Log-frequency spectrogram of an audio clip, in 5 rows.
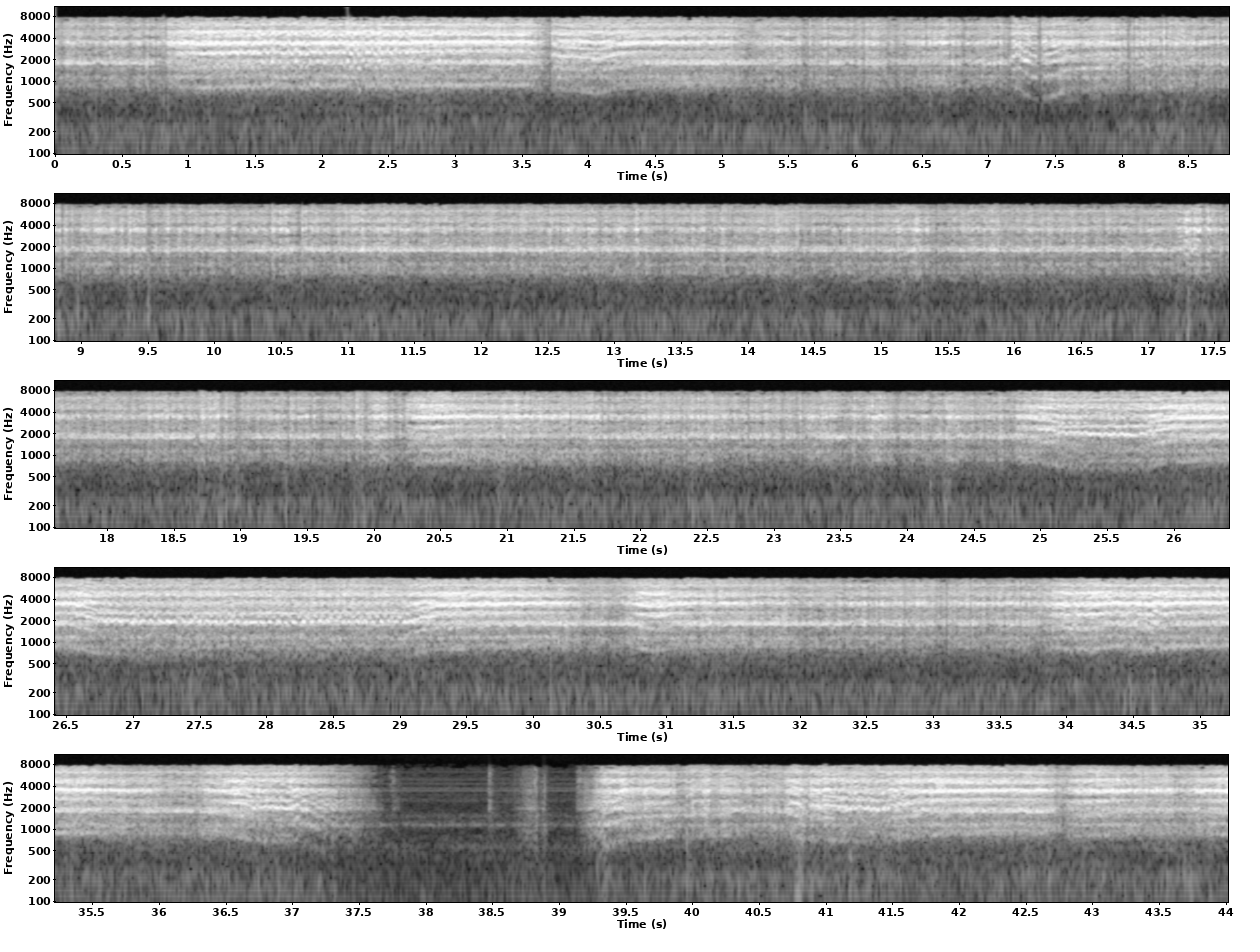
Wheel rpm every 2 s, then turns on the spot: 210, 220, 230, 220, 230, 230, 230, 230, 230, 230, 230, 230, 210, 200, 220, 230, 230, 230, 50, 130, 220, 230.
none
